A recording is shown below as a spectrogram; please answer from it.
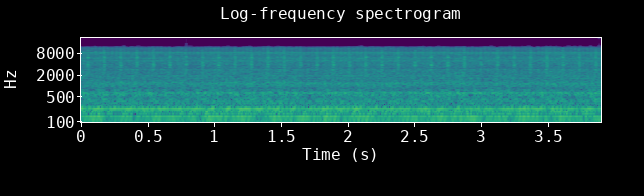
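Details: Ticking noise on a 3.0L MerCruiser boat engine, started at beginning of season, second owner; steady run with a light, fairly quick, uneven but persistent tick, cause unknown.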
